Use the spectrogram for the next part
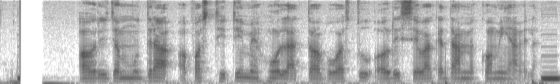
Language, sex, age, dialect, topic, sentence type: Bhojpuri, male, <18, Northern, banking, statement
